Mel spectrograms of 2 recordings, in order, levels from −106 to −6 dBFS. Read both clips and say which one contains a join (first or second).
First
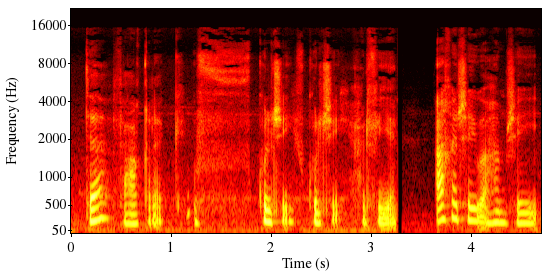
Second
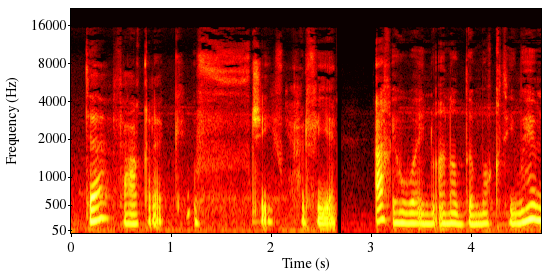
second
